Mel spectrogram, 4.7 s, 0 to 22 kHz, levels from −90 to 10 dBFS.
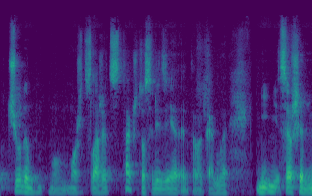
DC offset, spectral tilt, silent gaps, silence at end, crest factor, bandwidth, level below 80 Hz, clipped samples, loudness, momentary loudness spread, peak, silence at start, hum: under 0.1%; -3.5 dB/octave; none; 0 s; 18 dB; 16 kHz; -56 dBFS; under 0.1%; -31 LUFS; 15 LU; -14 dBFS; 0 s; none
